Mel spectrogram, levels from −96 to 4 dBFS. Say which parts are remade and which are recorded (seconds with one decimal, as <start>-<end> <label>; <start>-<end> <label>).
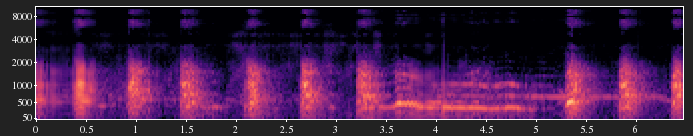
0.0-0.6 remade; 0.6-3.7 recorded; 3.7-4.3 remade; 4.3-6.5 recorded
